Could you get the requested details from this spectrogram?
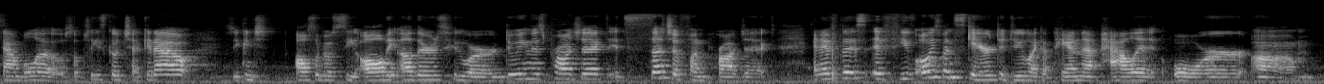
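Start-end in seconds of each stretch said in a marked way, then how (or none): none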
